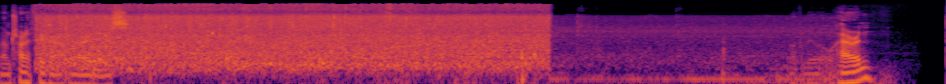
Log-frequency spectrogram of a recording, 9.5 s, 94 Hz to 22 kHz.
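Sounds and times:
speech: 0.0 - 1.7, 8.4 - 8.8
water rushing over a river weir: 0.4 - 5.5.

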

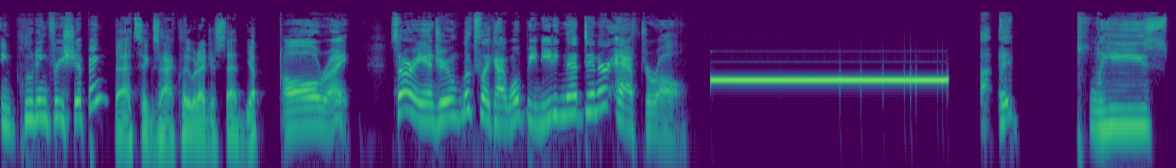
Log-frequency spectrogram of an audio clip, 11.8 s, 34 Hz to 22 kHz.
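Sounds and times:
speech: 0.0 - 6.9, 9.8 - 10.2, 10.8 - 11.7
censor bleep tone: 7.1 - 9.5.

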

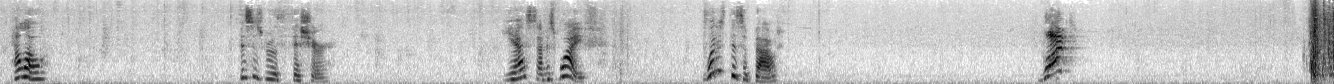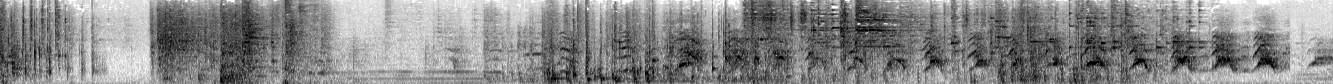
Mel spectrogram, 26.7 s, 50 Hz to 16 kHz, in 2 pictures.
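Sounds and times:
speech: 0.2 - 0.6, 2.4 - 3.4, 5.0 - 6.3, 7.3 - 8.0, 10.4 - 10.7
dishes and objects hurled off kitchen counters: 13.1 - 25.5
glass crashing and shattering: 13.1 - 25.8
dog barking: 20.1 - 26.2.

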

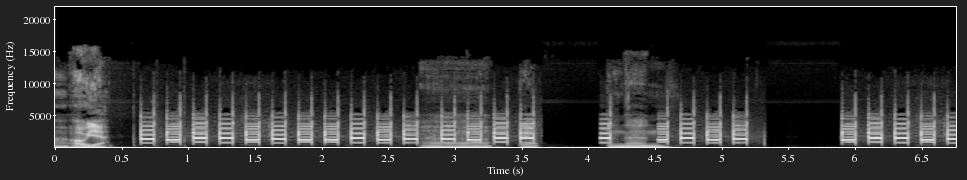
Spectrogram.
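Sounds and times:
speech: 0.2 - 0.5, 2.8 - 4.7
telephone keypad tones: 0.6 - 6.7.

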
